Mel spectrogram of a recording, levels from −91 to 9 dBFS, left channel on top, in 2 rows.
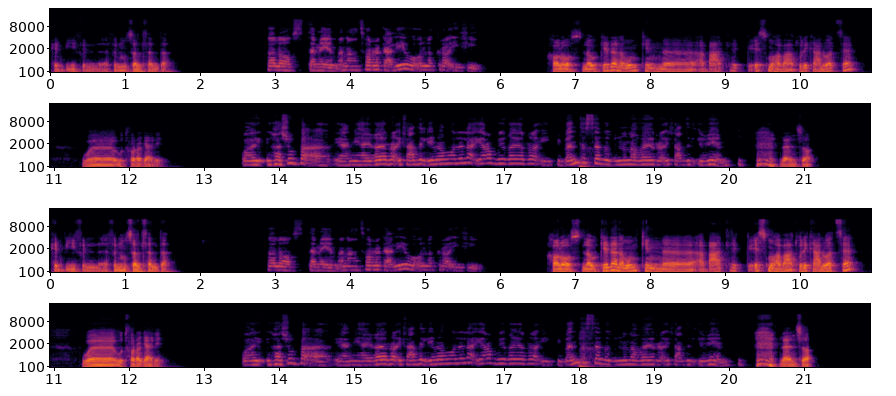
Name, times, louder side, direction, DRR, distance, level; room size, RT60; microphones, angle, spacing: voice 1, 0.0-1.6 6.6-10.7 11.4-12.5 20.4-21.1, right 4 dB, 60° right, 0.4 m, -29 dB
voice 2, 2.9-5.7 13.5-20.2, left 3 dB, 70° left, 1.2 m, -43 dB
3.2 x 2.4 x 3.3 m
head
